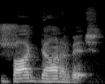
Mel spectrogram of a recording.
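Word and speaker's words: Bogdanović: really don't know how to say his name Bogdanovic Bogdanovich thank you from the Nets that's going to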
